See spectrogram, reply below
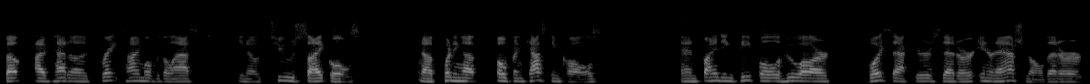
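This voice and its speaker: A man speaking casually as an interview guest about his work, halting with frequent pauses and asides. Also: a little high, a bit bright, dry recording, poor audio. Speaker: guest, voice actor and audio drama producer. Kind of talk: casual interview talk about own projects.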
